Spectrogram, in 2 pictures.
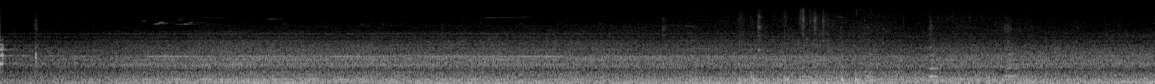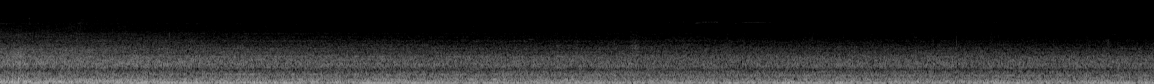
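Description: Diesel-hauled commuter train running away down the track: a steady rumble of the locomotive and wheels on rail that slowly fades as it recedes, with a faint thin ringing tone in the first few seconds.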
